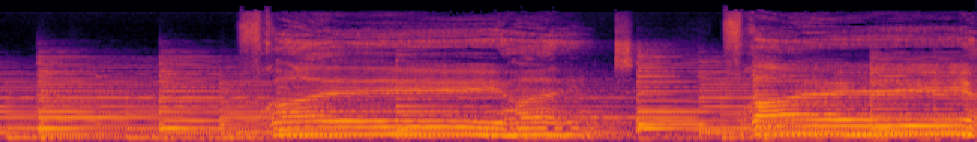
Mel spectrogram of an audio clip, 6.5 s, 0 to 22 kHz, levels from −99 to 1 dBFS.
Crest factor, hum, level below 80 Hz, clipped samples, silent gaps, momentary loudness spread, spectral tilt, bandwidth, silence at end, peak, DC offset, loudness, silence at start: 16 dB; none; -52 dBFS; under 0.1%; none; 7 LU; -5 dB/octave; 17 kHz; 0 s; -10 dBFS; under 0.1%; -27 LUFS; 0 s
